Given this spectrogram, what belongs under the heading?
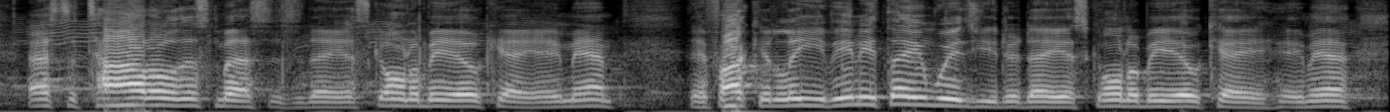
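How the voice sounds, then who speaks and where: A man with a Southern US accent speaks at a very fast pace. His pitch is fairly high, with ordinary pitch variation. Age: 40s. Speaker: pastor. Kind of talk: sermon.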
